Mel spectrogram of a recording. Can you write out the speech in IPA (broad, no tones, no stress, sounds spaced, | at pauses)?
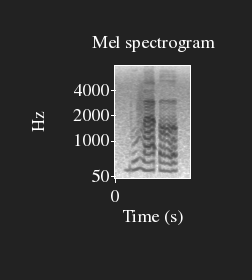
b u v a ʔ ʌ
